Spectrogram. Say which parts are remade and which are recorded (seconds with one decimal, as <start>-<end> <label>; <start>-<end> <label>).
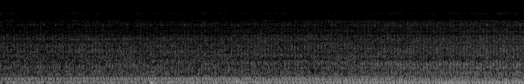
0.0-5.2 recorded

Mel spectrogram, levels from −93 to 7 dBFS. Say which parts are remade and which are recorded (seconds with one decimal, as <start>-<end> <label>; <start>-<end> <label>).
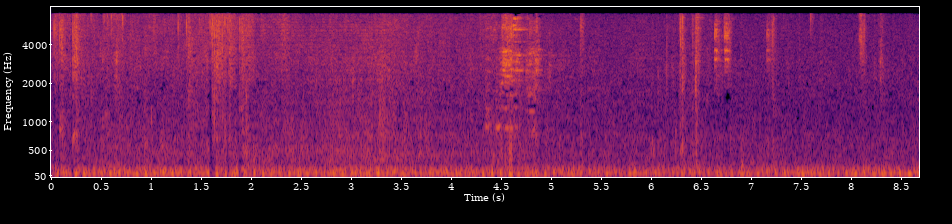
0.0-1.9 recorded; 1.9-3.4 remade; 3.4-8.7 recorded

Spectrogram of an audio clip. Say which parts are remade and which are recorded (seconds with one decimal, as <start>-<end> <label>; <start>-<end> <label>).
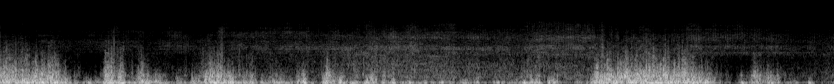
0.0-8.3 recorded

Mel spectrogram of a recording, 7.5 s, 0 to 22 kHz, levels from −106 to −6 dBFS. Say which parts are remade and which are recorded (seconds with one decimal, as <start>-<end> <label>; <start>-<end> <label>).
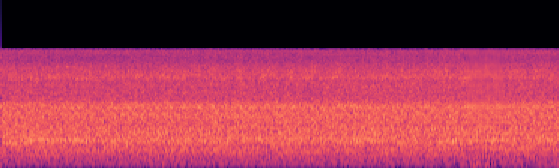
0.0-6.2 recorded; 6.2-6.7 remade; 6.7-7.5 recorded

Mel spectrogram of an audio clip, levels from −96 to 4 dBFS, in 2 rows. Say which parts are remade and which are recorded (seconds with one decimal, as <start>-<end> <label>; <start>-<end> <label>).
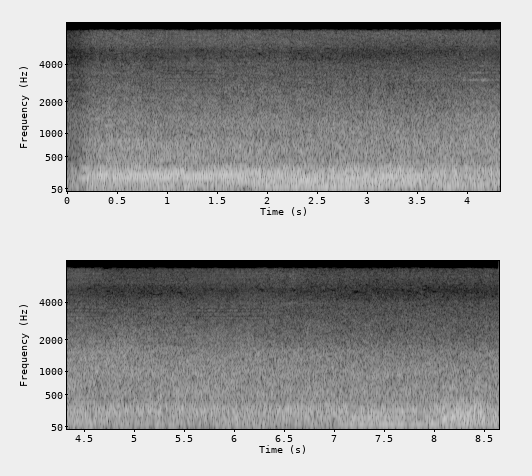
0.0-1.0 recorded; 1.0-1.5 remade; 1.5-4.1 recorded; 4.1-4.7 remade; 4.7-5.6 recorded; 5.6-6.3 remade; 6.3-8.7 recorded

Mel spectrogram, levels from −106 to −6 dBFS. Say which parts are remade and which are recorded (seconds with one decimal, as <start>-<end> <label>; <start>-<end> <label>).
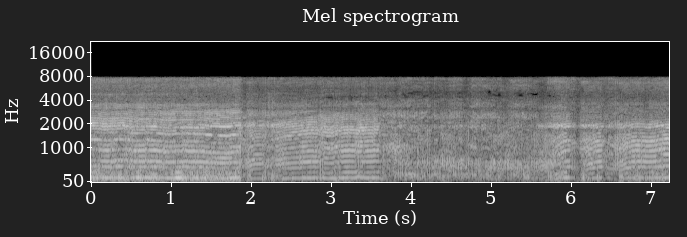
0.0-2.8 recorded; 2.8-5.4 remade; 5.4-7.2 recorded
